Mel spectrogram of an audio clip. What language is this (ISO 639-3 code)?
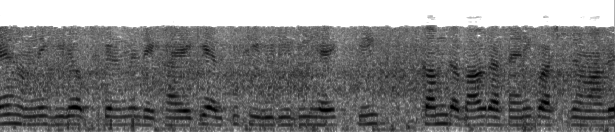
hin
